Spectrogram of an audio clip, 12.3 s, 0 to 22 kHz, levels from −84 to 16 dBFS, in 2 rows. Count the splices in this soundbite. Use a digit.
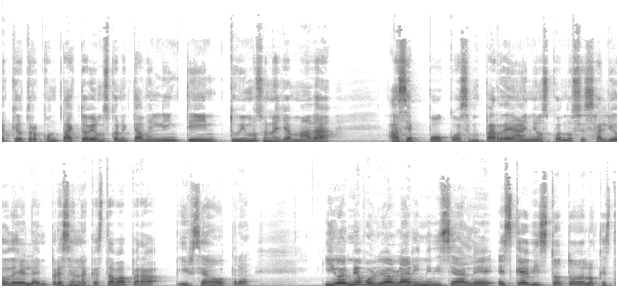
0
